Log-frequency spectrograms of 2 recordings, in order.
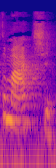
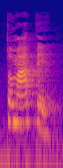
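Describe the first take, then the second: First: It is said with a northeastern Brazilian accent. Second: It is said with a rural southern accent, long final e. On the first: "No Nordeste é mais tomate" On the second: "mais pro interior do Rio Grande do Sul, tomate. O E bem puxado"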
